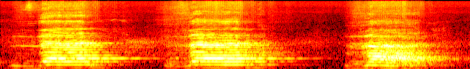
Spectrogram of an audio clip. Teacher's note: زبان کی نوک اور اوپر کے دانتوں کے کنارہ دو لگنے سے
